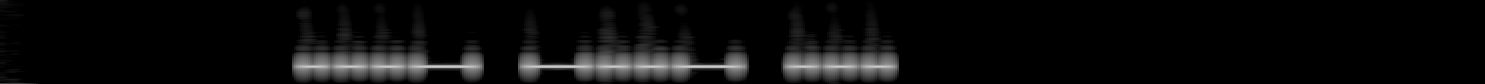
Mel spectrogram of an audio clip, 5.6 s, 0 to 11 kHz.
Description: Morse code, heard as a keyed tone, about 17 wpm, 700 Hz. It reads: VXS
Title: USA Call Sign Postfixes - 3 Letters 17wpm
